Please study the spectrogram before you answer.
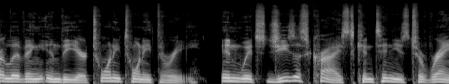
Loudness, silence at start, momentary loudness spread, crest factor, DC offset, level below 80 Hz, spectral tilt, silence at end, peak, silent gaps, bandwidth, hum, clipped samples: -20 LUFS; 0 s; 5 LU; 14 dB; under 0.1%; -52 dBFS; -5.5 dB/octave; 0 s; -6 dBFS; 2.12-2.22 s; 18 kHz; none; under 0.1%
